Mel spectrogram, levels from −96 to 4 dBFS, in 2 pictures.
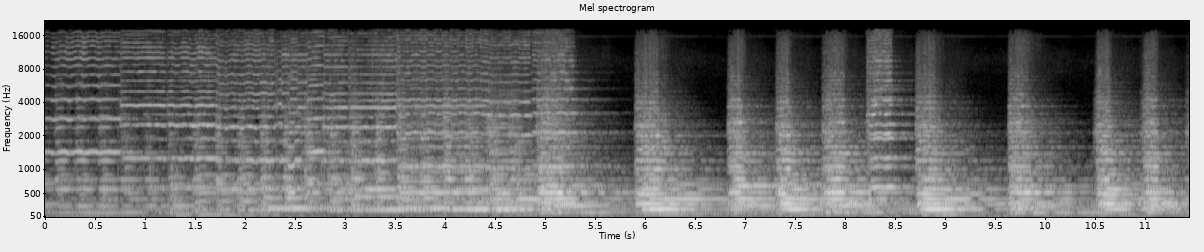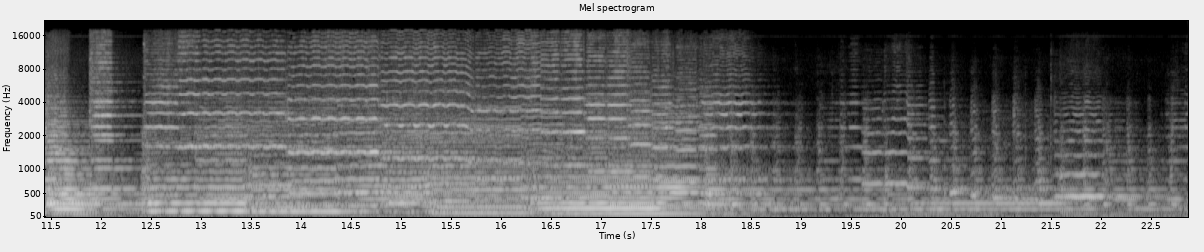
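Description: No technical faults are audible anywhere in this recording.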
